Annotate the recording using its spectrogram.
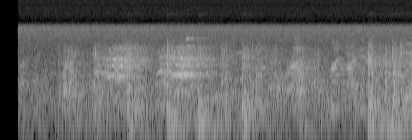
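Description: A brief dropout to silence at the very start, then a basketball game in a gym: irregular thuds of the ball and feet on the hardwood floor, under the voices of players and spectators.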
